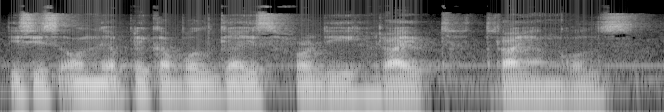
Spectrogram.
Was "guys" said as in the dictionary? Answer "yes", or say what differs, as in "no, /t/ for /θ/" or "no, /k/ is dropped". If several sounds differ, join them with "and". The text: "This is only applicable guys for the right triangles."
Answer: no, /s/ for /z/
